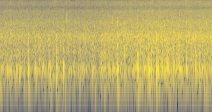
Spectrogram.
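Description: Rain falls on a flooded garden, a steady dense patter of drops striking water and wet surfaces, close and continuous throughout with no voices.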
